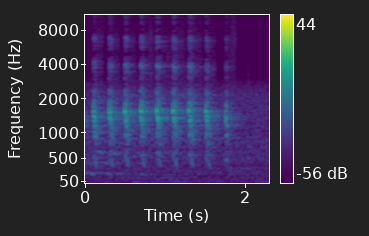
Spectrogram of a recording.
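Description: A chukar gives a fast run of about nine loud, clucking chuck notes, roughly five per second, fading at the end. Faint background hum.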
